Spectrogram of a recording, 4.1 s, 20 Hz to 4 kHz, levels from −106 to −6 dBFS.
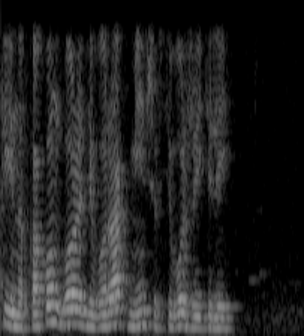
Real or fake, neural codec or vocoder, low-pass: real; none; 3.6 kHz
